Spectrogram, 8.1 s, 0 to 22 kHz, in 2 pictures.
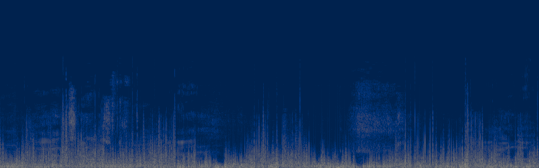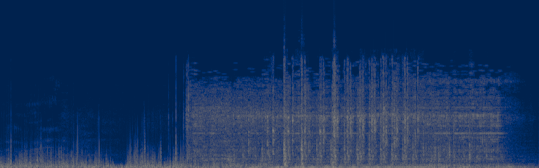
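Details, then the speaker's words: Kohler KD425-2 small diesel after a tune-up, modified exhaust and fixed leaking fuel lines, cold day, air leak suspected earlier: steady, even run with a crisp, slightly high-pitched two-stroke-like bark, no misses. Normal running. "right there, I can hear a little bit of that two-cycle tone I was talking to you about. Kind of hard to hear the engine talk."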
